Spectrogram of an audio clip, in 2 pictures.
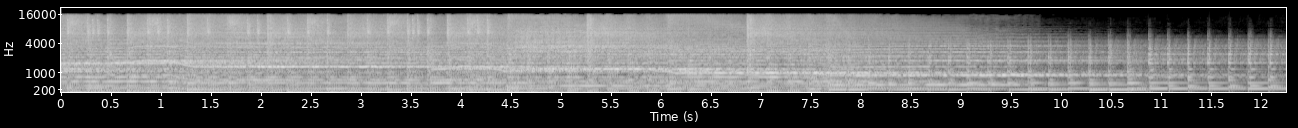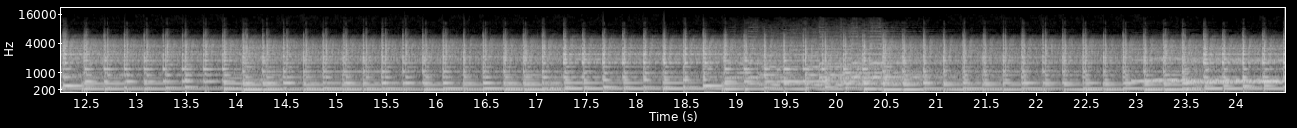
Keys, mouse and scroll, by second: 0.0 click, 2.2 ctrl+scroll down 2, 2.6-3.1 ctrl+scroll up 4, 7.2-8.0 drag, 8.4 right click, 9.4 click, 10.3 click, 11.0 click, 11.8 drag, 12.3 click, 12.7 ctrl+scroll down 1, 13.9-14.5 drag, 15.2 click, 15.8 click, 16.2 click, 17.2 click, 17.8 click, 18.4 click, 19.2 click, 19.4 click, 20.4 click, 21.5 click, 21.8 click, 22.4 click, 23.7 click, 24.1 click, 24.3 click.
